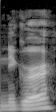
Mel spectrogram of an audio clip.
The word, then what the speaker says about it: Nigro: standup comedian from Melbourne my name is negro that's how it's pronounced it's very it's a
